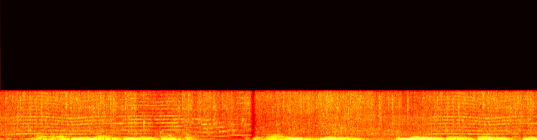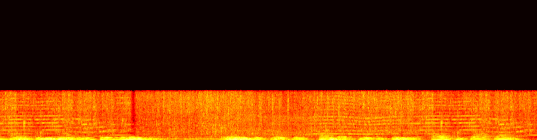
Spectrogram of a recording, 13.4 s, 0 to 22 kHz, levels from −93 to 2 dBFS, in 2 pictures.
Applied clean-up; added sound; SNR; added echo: none; Toilet flush / Door; 8 dB; reverberation time 0.6 s.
